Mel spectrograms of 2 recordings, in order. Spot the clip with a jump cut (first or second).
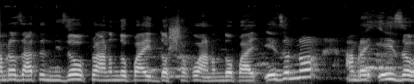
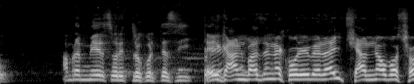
second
